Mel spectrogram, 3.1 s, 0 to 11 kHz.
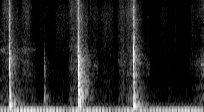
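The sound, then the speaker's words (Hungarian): Knife slicing a vegetable into 3-4 mm thick slices, a few crisp, separate cuts against a board at uneven intervals, fairly quiet with nothing else around them. “3-4 mm vastagra vágom őket”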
